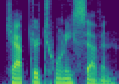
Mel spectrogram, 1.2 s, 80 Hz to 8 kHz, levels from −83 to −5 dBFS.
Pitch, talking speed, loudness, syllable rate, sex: 95 Hz, 150 wpm, -22 LUFS, 5.5 syllables/s, male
